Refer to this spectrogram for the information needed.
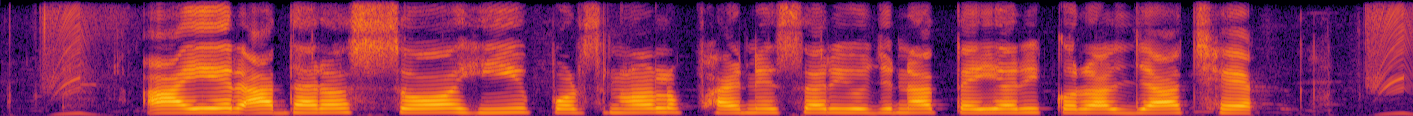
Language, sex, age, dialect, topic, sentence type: Magahi, female, 18-24, Northeastern/Surjapuri, banking, statement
